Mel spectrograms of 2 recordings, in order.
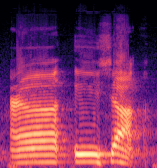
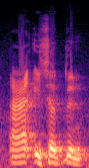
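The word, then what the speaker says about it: عائشة: ഷീന് ഷീന് ശഷ ആയിഷ ആഇഷ ഇവിടെ തുണ്ട് തു എന്ന് ഉച്ചരിക്കത്തില്ല ആഇഷത്തു എന്ന് പറയത്തില്ല കണ്ട ഇതിന് ഉച്ചാരണമില്ല പറയത്തില്ല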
